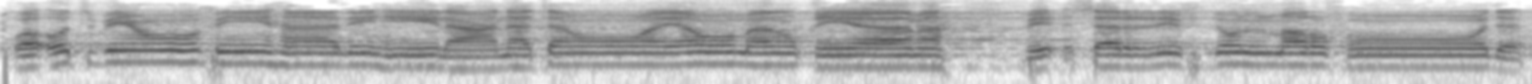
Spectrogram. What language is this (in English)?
Arabic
